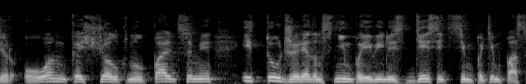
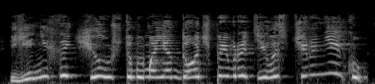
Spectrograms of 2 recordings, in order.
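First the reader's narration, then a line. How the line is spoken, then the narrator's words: Screaming woman. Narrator (Russian): завопила миссис Боригард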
